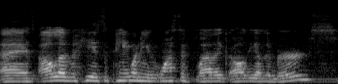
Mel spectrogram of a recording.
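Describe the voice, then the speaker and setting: A man talks with a Canadian accent at a fairly high pitch. His intonation stays fairly even. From Ontario, Canada. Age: 40s. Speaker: YouTuber in addiction recovery. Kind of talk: live stream chat. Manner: halting, repetitive.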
